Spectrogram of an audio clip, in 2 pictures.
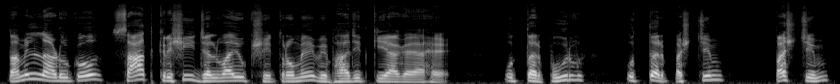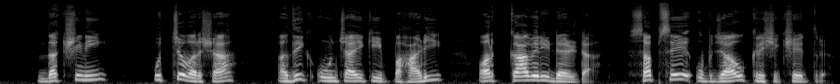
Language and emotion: Hindi, neutral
